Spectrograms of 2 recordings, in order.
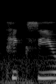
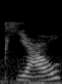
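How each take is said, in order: First: The word ends with a 'see' sound. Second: The word ends with an 'ow' sound. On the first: The speaker calls it wrong. "as some some people probably pronounce it" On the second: The speaker calls it right. "It's actually pronounced piao"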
